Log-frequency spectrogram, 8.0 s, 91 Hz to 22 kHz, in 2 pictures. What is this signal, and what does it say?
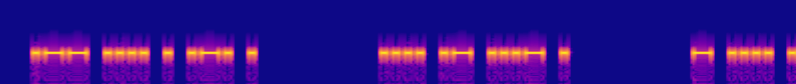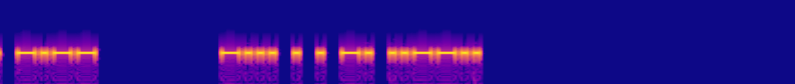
Morse code, heard as a keyed tone, about 40 wpm, 700 Hz. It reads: WHERE HAVE THEY BEEN?
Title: 3x Word-Spacing - Sentences from Top 200 Words - 40wpm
